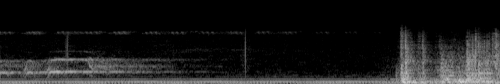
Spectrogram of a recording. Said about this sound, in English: And then the hoot owl. I can't explain it, but that frightens me most of all. Such a lonely sound.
